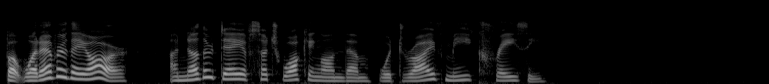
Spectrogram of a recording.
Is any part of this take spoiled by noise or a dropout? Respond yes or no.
no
